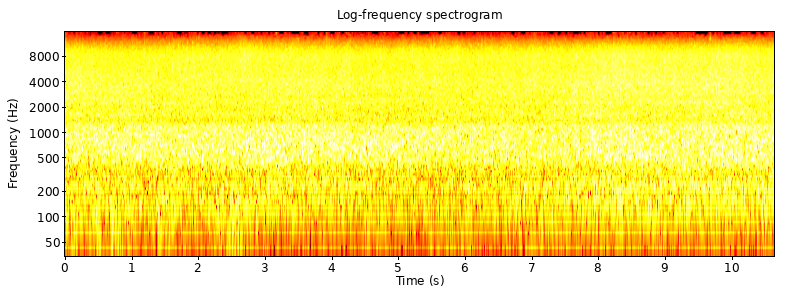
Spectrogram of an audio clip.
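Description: Choppy surf breaking along a beach: a steady, unbroken rush of water.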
